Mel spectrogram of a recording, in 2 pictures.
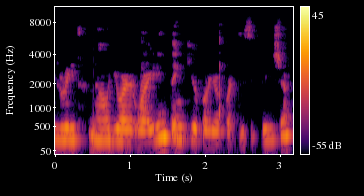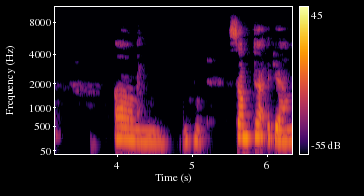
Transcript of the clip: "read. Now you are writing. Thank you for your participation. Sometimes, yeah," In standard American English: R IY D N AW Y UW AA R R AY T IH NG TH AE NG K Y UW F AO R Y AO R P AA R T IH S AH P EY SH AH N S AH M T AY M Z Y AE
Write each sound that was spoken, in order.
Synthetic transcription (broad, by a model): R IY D N AW Y UW AA R R AY T IH NG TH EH NG K Y UW F AO R Y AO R P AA R T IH S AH P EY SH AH N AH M S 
